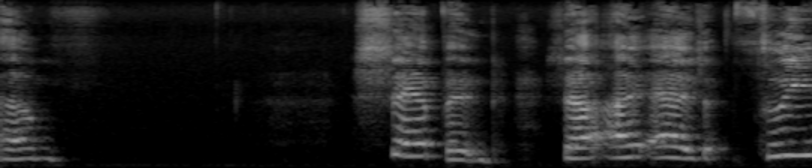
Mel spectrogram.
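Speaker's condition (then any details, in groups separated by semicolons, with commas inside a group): Cerebral palsy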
